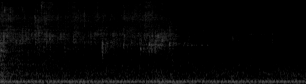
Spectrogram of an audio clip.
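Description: Water runs from a tap in a quiet setting, a faint steady gush with a low hum beneath that softens partway through.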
